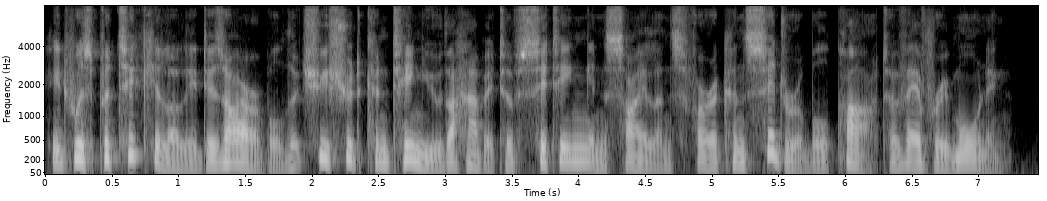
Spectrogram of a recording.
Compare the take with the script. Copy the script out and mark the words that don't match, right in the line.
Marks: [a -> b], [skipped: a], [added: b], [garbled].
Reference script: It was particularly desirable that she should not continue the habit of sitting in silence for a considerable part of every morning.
It was particularly desirable that she should [skipped: not] continue the habit of sitting in silence for a considerable part of every morning.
